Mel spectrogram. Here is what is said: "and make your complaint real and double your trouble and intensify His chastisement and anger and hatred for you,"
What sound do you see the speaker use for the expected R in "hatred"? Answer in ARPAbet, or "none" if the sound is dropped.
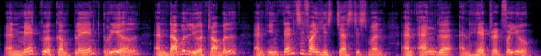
R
